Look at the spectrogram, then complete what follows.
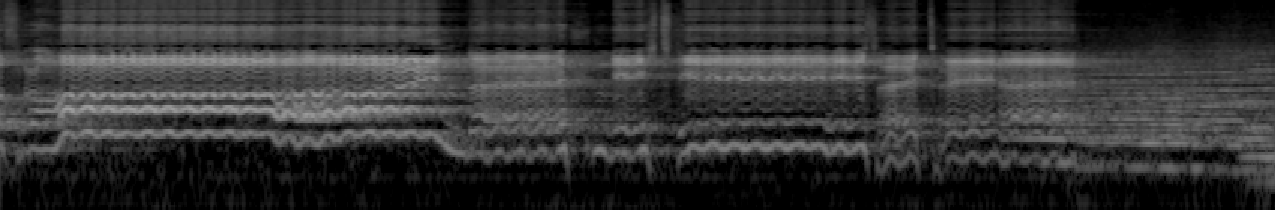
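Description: Background music: an operatic voice holding long notes with a wide, even vibrato, stepping between pitches, with the loudest passage in the first few seconds.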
